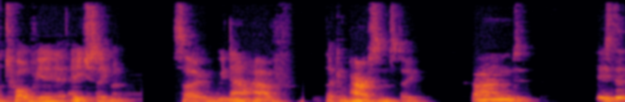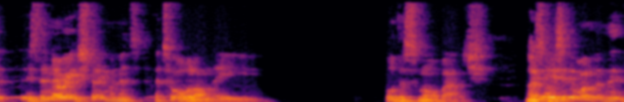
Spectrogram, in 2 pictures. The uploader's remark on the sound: We don't know why this episode sounds like we recorded in a tunnel. Normal sound quality will return next time we hope.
